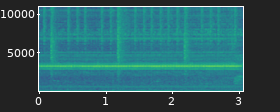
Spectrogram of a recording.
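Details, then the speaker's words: Dometic Waeco CRX50 12V compressor fridge freezer in VW T6 campervan, test-run before fitting drawing 3.2 amps, microphone near compressor: steady low hum with constant high whine, no knocking or rattle; compressor running normally. "you can hear that the compressor's running, so we know the fridge is working."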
